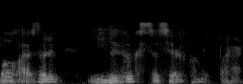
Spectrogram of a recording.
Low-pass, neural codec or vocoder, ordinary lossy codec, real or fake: 7.2 kHz; codec, 16 kHz, 1 kbps, FreqCodec, smaller model; none; fake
